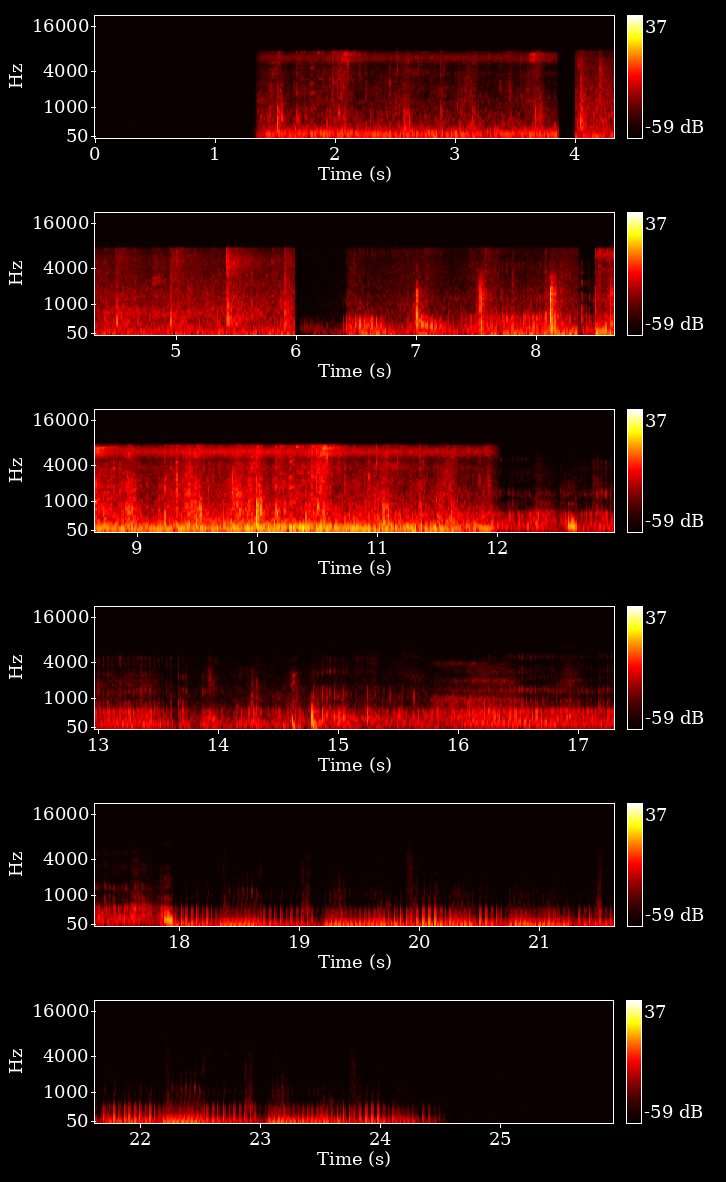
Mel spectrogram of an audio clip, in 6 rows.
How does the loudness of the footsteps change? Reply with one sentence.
The loudness of the footsteps goes up.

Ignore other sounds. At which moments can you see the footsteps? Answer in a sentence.
The footsteps can be heard from 1.4 to 12.0 s.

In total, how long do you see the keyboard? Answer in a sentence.
You can't hear the keyboard here.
